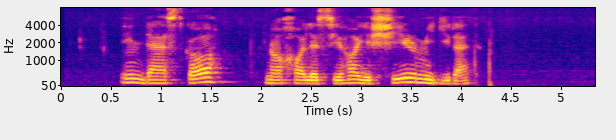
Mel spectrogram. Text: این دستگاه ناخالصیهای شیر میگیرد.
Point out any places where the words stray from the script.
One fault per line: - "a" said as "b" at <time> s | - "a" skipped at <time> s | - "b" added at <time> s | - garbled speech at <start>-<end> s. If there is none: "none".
none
